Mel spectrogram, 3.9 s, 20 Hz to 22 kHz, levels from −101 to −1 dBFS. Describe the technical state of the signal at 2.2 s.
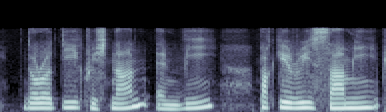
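At 2.2 s the speech is intact, with no fault present, only the light upper-band hiss and slightly noisier lower band of G.722 wideband telephone coding at 48 kbit/s.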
